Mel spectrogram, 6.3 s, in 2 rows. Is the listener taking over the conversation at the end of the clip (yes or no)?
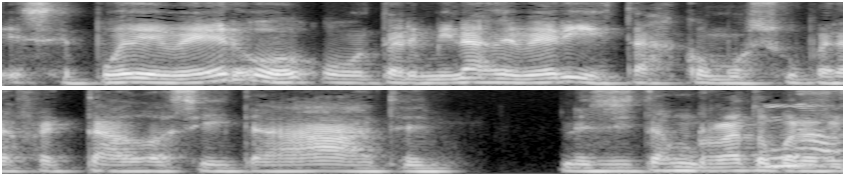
yes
